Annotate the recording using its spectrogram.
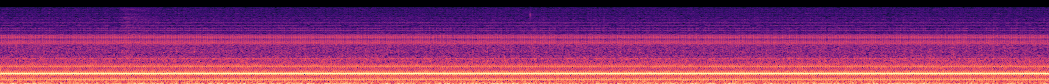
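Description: A steady hum made of several constant tones, the strongest a mid-pitched one, with no other sounds over it.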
